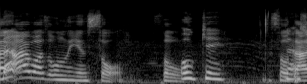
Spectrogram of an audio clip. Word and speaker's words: Seoul: How do you pronounce that? Seoul.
